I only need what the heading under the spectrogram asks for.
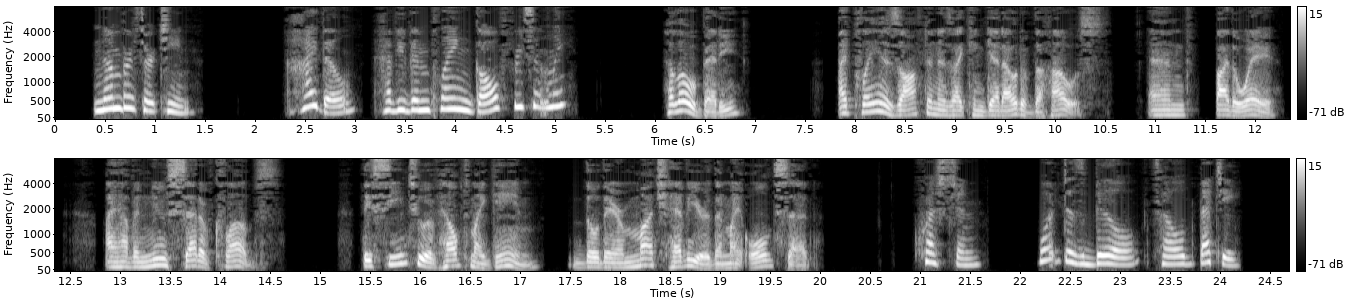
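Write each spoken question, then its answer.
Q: What does Bill tell Betty?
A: His new, heavier golf clubs have helped his game.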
